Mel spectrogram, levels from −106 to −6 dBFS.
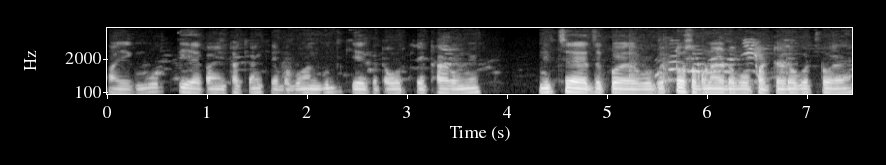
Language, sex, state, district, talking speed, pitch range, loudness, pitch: Rajasthani, male, Rajasthan, Churu, 150 wpm, 110-120 Hz, -21 LUFS, 115 Hz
